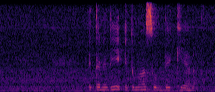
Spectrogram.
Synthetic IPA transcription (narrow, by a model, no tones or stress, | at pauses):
et̪ɐned̪iːʔet̪umaːsud̪ːekːijɐnə̰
